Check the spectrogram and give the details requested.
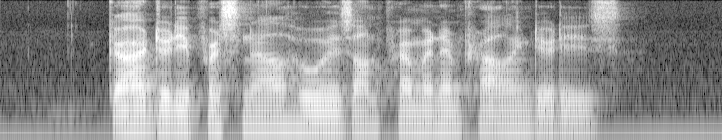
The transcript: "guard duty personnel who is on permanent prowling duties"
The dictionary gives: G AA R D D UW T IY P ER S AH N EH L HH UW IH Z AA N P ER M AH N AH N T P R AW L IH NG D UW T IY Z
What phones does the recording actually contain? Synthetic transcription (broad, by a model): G AA R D D UW T IY P ER S AH N EH L HH UW IH Z N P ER M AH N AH N P R AW L IH NG D UW T IY Z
